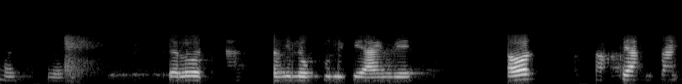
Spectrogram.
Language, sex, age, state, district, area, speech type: Hindi, female, 60+, Uttar Pradesh, Varanasi, rural, conversation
